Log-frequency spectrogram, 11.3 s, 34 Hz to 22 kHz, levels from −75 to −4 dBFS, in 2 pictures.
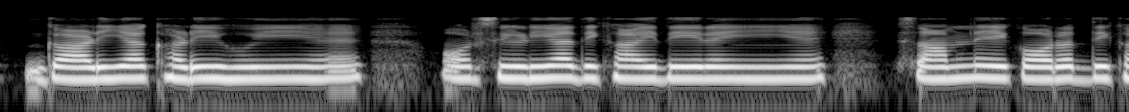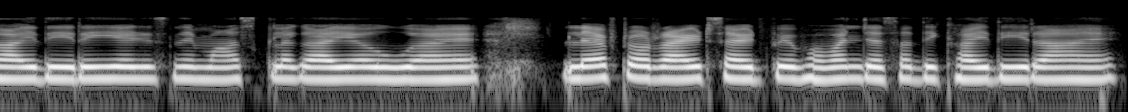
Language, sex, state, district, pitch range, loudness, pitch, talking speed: Hindi, female, Bihar, Jahanabad, 230-235 Hz, -13 LUFS, 230 Hz, 185 wpm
